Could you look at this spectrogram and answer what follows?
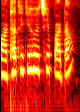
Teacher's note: ক্ষীণায়ন বা অল্প প্রাণী ভবন, শব্দ মধ্যস্থিত মহাপ্রাণ ধ্বনি অল্পপ্রাণ ধ্বনিতে পরিণত হলে তাকে ক্ষীণায়ন বলে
